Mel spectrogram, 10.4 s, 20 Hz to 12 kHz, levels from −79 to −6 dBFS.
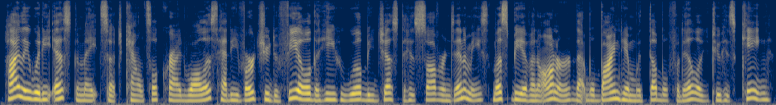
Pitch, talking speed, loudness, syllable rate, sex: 195 Hz, 220 wpm, -19 LUFS, 5.6 syllables/s, female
